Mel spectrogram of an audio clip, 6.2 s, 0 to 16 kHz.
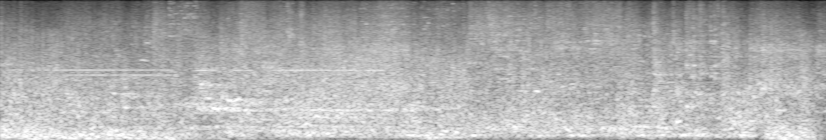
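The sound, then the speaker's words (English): A loud vehicle collision as a black Range Rover runs a red light at high speed on 79th Street and smashes into the driver's side of a car, a violent crunching smash followed by several seconds of grinding, roaring metal and debris noise as it pushes the car down the intersection, with no voices. “As the tourists crossed 79th Street, a black Range Rover barreled across the red light at high speed, smashing into the driver's side of the car.”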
